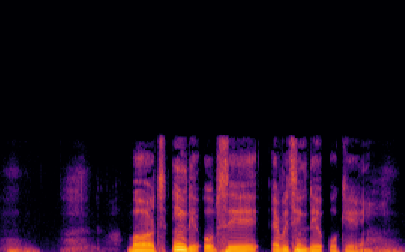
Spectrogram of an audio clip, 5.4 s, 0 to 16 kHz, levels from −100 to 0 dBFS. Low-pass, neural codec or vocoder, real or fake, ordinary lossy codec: 7.2 kHz; none; real; MP3, 64 kbps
